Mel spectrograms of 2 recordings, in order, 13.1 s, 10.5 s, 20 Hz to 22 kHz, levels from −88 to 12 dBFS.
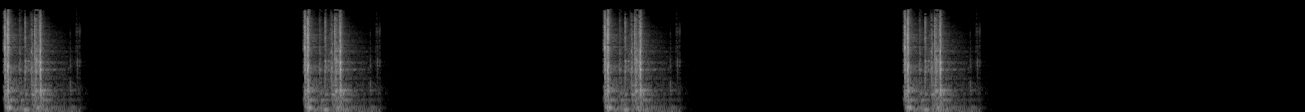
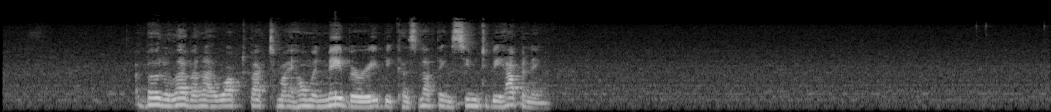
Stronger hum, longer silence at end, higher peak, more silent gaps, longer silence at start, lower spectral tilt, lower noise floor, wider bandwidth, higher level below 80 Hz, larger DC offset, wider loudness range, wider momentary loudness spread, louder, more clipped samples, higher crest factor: neither; second, 3.5 s vs 5 s; about the same, -2 dBFS vs 0 dBFS; first, 1.13-3.02 s, 4.13-6.02 s, 7.13-9.02 s vs none; second, 0.05 s vs 1.35 s; second, 0 dB/octave vs -4.5 dB/octave; first, -57 dBFS vs -48 dBFS; first, 16 kHz vs 12.5 kHz; about the same, -60 dBFS vs -62 dBFS; neither; second, 0 LU vs 9 LU; second, 4 LU vs 10 LU; second, -25 LUFS vs -18 LUFS; neither; first, 32 dB vs 20 dB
